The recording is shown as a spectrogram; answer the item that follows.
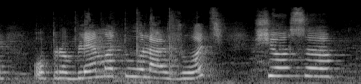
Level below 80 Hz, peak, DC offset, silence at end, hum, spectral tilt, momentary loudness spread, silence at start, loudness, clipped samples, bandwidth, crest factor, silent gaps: -44 dBFS; -6 dBFS; under 0.1%; 0 s; none; -2.5 dB/octave; 10 LU; 0 s; -20 LUFS; under 0.1%; 15.5 kHz; 14 dB; none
